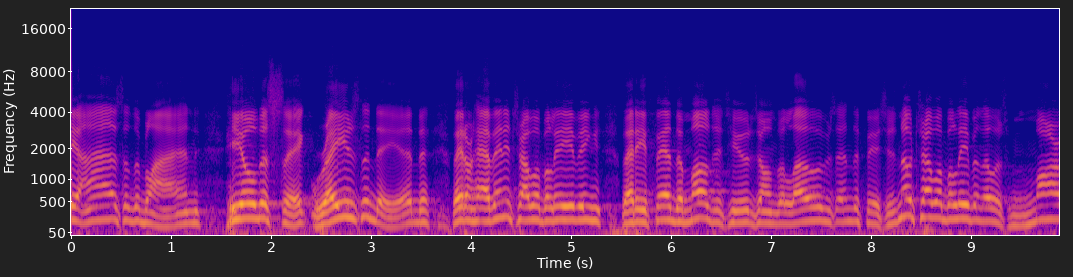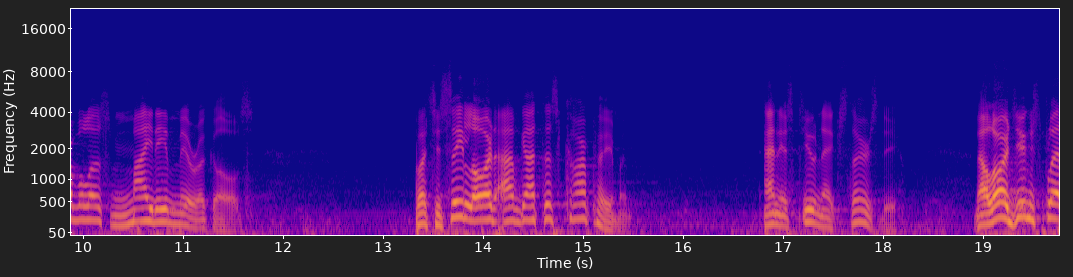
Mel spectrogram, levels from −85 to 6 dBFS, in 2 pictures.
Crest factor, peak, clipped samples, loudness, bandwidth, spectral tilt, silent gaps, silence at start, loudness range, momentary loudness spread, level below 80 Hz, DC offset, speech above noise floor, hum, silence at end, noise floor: 18 dB; -6 dBFS; under 0.1%; -24 LUFS; 7.2 kHz; -8.5 dB/octave; none; 0 s; 10 LU; 13 LU; -48 dBFS; under 0.1%; 36 dB; none; 0 s; -60 dBFS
